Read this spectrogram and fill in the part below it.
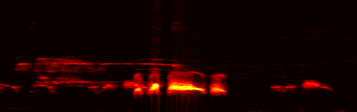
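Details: Spotted dove used as a decoy to draw in wild rivals, native-voice style from Vietnam: soft low lead-in, then a loud cluster of cooing notes and a long coo, followed by two faint coos.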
